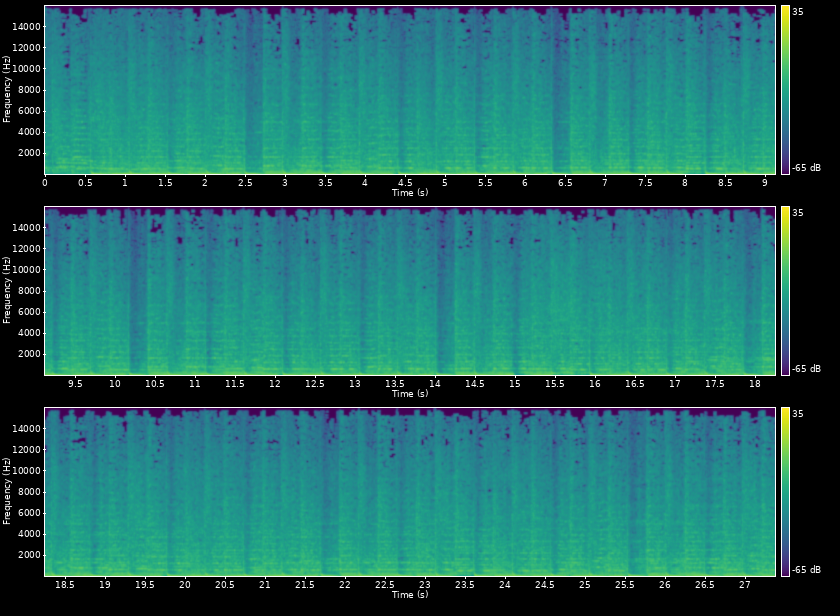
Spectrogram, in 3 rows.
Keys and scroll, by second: 0.7 w, 1.5 ], 15.6 h, 17.8 ctrl+j, 18.9 ctrl+shift+a, 22.0 h.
